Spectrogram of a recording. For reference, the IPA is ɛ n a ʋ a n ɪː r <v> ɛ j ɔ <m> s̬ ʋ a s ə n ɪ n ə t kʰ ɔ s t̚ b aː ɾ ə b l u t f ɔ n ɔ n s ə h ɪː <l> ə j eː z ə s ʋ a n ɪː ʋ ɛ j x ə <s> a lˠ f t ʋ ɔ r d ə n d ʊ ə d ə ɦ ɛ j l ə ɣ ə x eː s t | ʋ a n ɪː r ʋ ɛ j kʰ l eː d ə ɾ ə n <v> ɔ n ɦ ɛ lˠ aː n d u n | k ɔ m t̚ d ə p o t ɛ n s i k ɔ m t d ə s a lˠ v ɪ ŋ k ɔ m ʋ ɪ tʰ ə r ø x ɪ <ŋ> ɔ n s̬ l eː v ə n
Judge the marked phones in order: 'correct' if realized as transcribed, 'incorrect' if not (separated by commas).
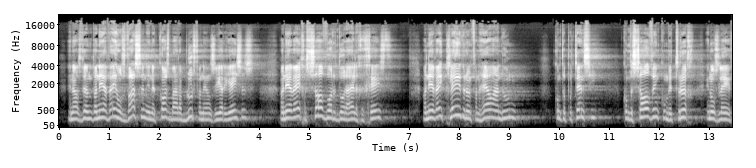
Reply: incorrect, incorrect, incorrect, correct, incorrect, incorrect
